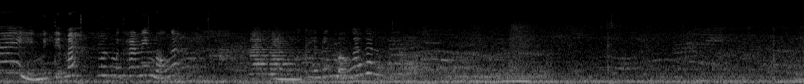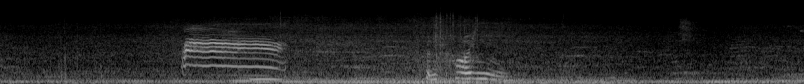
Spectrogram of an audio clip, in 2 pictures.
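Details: Male ginger cat meowing while its ears are cleaned during grooming at home; two clear, wavering meows, one around the middle and a shorter one soon after, with people talking throughout and steady background hum.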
